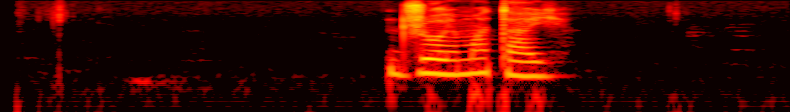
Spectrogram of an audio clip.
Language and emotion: Russian, neutral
